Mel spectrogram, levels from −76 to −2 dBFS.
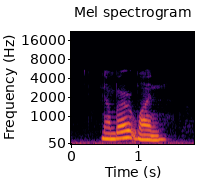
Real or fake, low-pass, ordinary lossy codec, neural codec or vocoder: real; 5.4 kHz; none; none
